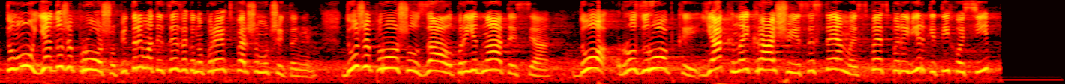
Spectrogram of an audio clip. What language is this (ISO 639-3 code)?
ukr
